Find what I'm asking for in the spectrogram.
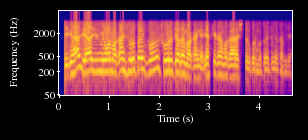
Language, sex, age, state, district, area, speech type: Kashmiri, male, 30-45, Jammu and Kashmir, Kulgam, urban, conversation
